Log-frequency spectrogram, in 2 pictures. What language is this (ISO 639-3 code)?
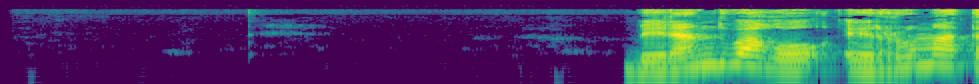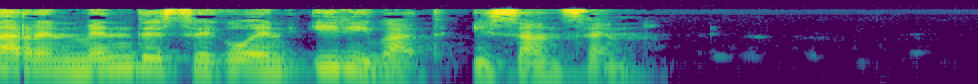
eus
